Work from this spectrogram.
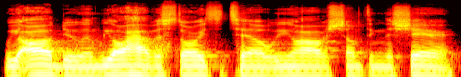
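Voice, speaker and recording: A man's voice: medium pitch, fast, clean tone. A man in his twenties, a rapper guest, talking casually in an interview and often restarting with "like". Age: 20s. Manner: relaxed, lots of "like" and restarts.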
